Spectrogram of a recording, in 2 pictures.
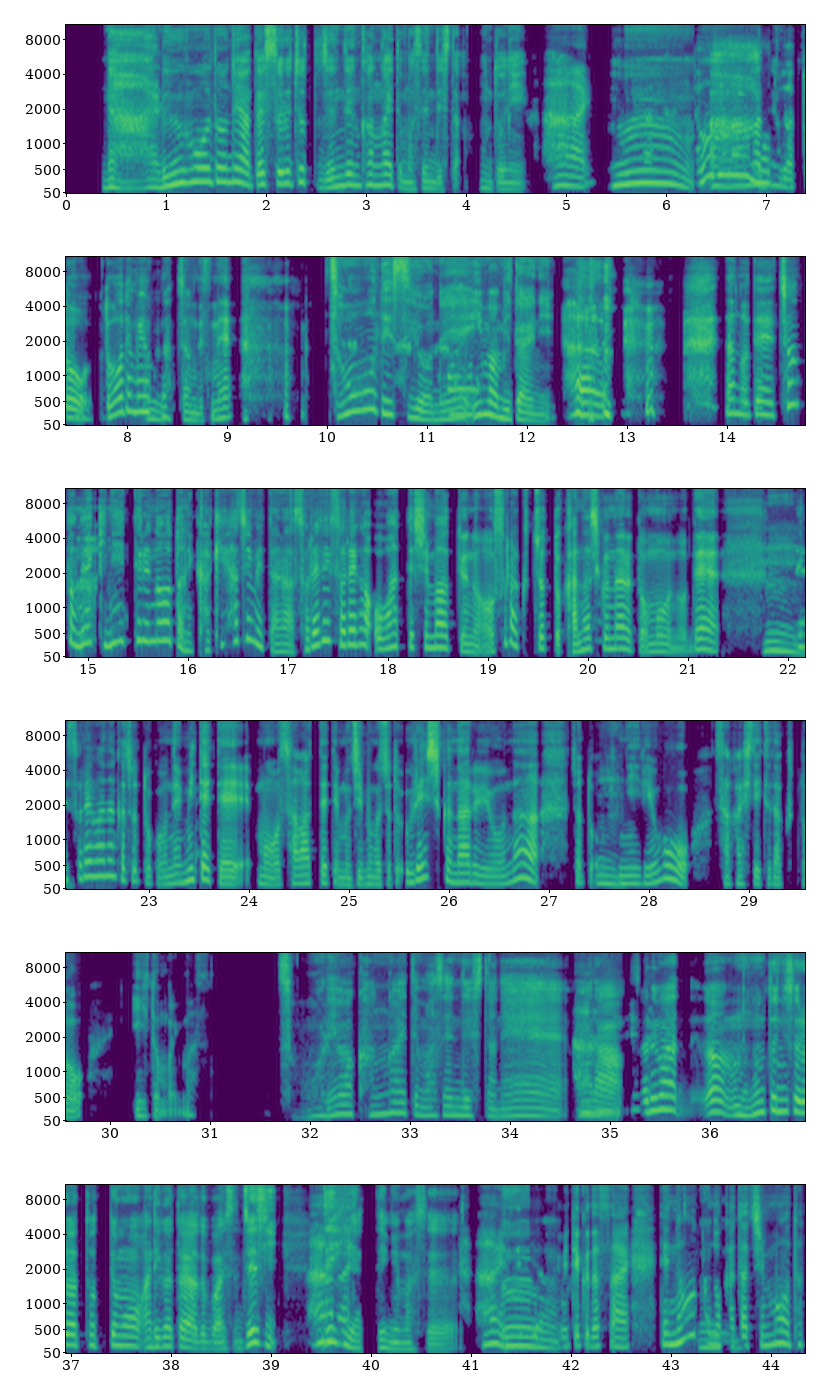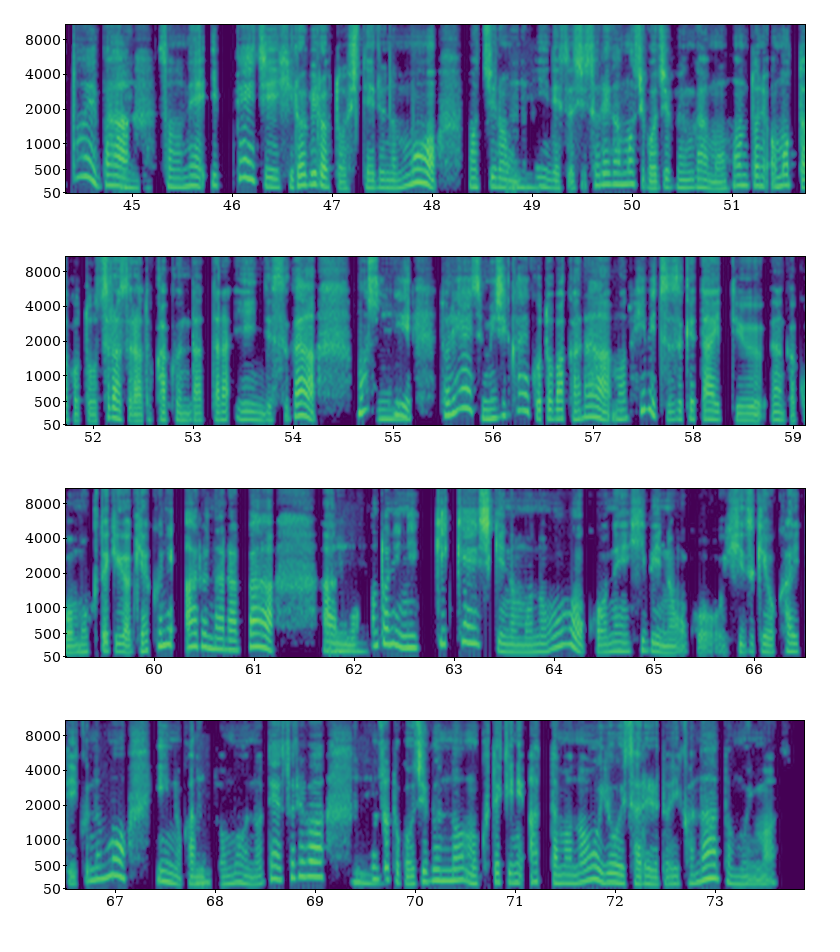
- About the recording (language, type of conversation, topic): Japanese, advice, 簡単な行動を習慣として定着させるには、どこから始めればいいですか？
- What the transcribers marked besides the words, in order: chuckle; laugh; other background noise; other noise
